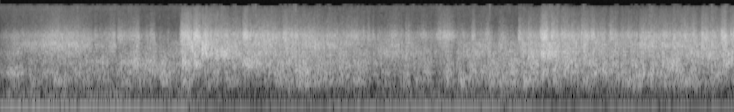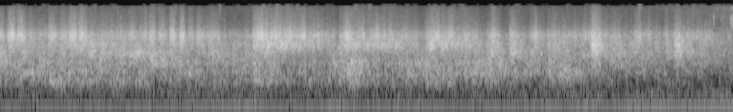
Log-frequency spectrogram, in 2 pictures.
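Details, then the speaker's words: Computer simulation of music as heard through a cochlear implant: harsh, noisy, mechanical Dalek-like sound, with rhythm and tempo preserved but no recognisable melody. "The rhythm and the tempo of the music are there, but what's missing is the melody. It's a very sort of mechanical, almost sort of Dalek-like sound."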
